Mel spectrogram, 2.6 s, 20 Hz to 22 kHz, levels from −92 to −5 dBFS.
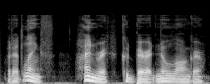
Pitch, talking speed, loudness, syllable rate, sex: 105 Hz, 205 wpm, -20 LUFS, 5.5 syllables/s, male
